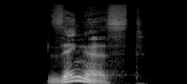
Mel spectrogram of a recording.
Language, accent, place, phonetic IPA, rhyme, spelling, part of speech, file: German, Germany, Berlin, [ˈzɛŋəst], -ɛŋəst, sängest, verb, De-sängest.ogg
- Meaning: second-person singular subjunctive II of singen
